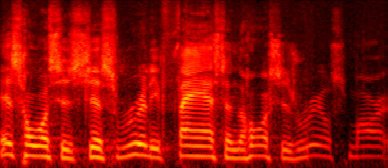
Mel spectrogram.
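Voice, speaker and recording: In a very clean recording with a silent background, a man with a Southern US accent speaks fairly quickly in a high, bright, sharp voice. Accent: Southern US (Georgia). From US South, Georgia (Columbus). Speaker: storyteller, salesman. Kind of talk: storytelling to a live audience. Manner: animated, gestures with hands.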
